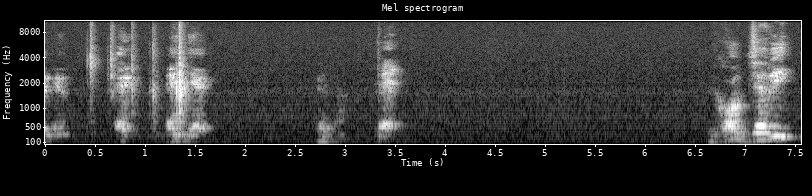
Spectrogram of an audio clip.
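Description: An elderly man speaks calmly, close to a microphone.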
